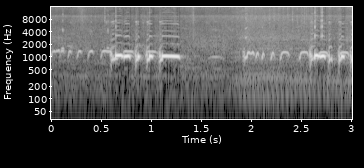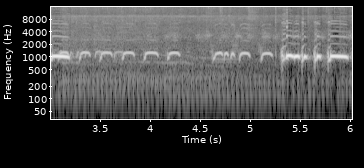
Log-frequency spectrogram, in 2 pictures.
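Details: Local silver zebra dove (perkutut) singing steadily: three phrases, each a string of quick soft coos building into loud, rolled, trilled notes. Pauses of about half a second separate the phrases.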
